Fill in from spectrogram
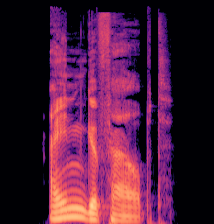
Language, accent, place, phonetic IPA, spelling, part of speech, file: German, Germany, Berlin, [ˈaɪ̯nɡəˌfɛʁpt], eingefärbt, verb, De-eingefärbt.ogg
- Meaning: past participle of einfärben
